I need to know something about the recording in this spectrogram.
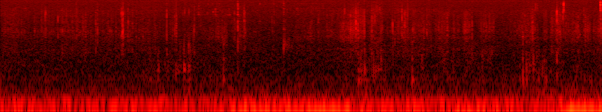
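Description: A steady low hum with a few faint soft clicks and small mouth sounds as beer is sipped from a glass.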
